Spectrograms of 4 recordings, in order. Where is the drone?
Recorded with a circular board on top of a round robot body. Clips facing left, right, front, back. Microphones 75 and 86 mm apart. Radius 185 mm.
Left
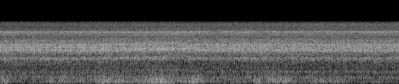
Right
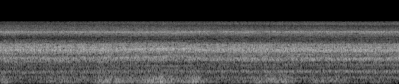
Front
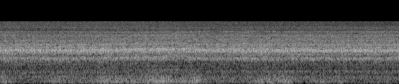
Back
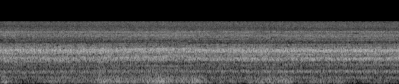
135° right; by 4.0 s 130° right.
